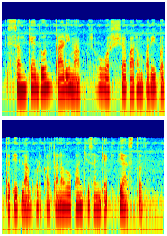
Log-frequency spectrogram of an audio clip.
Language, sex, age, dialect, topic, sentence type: Marathi, male, 18-24, Southern Konkan, agriculture, question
